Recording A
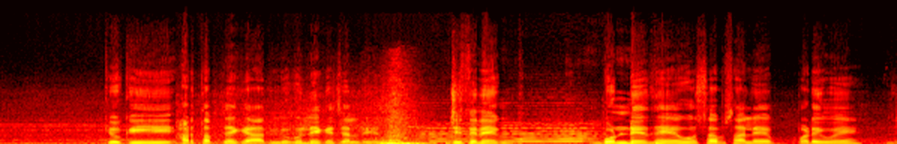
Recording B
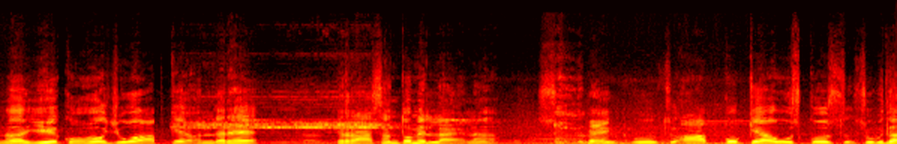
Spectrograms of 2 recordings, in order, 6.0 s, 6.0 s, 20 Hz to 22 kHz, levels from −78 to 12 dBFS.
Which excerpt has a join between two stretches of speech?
A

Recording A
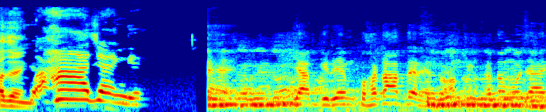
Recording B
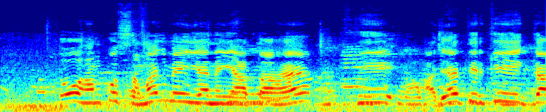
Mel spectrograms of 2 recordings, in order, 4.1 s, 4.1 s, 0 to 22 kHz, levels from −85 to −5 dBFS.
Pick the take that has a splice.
A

